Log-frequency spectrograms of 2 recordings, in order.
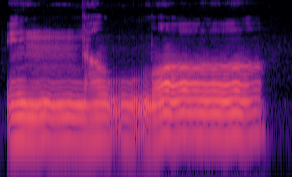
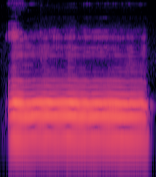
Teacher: Okay, so that N, when it's double and it's green, you push it out, you make it heavy. It's all coming out of your nose. So if you do this, you say in, and you just kind of let it hum and go for as long as you can. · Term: Double N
